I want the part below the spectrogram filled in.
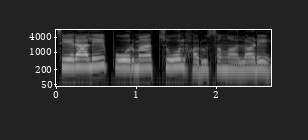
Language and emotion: Nepali, neutral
